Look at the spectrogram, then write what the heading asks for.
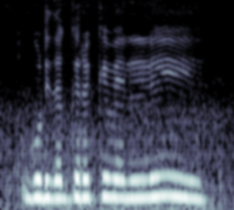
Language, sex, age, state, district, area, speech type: Telugu, female, 30-45, Andhra Pradesh, Kakinada, urban, spontaneous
